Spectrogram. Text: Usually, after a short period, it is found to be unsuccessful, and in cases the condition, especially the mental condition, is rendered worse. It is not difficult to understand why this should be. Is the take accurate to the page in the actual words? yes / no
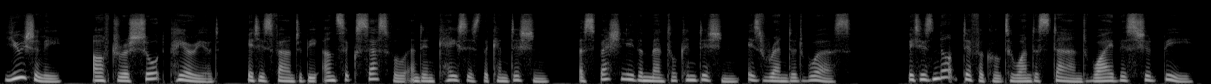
yes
